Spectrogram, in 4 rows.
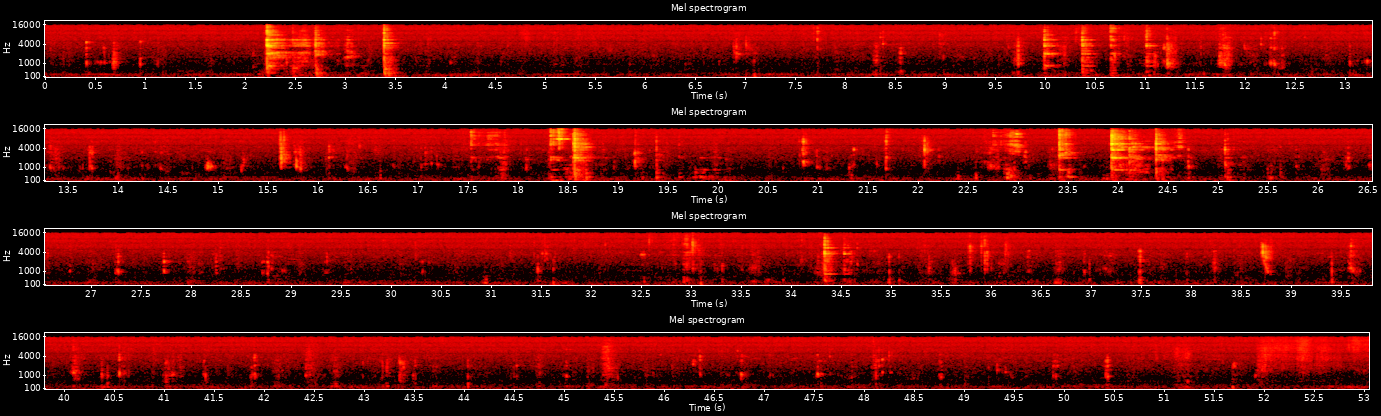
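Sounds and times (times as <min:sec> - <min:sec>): person chewing crunchy salad: 0:06.9 - 0:52.8.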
